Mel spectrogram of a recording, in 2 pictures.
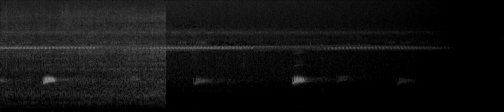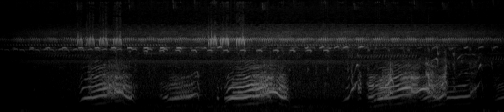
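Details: A spotted hyena adult with a cub, very close, in Kruger National Park, gives soft, harmonic whining calls that slide down in pitch, with a steady high insect drone behind.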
